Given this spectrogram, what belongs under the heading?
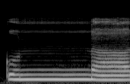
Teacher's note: کننا میں بھی الف مد آ رہی ہے، کننا نہیں کہنا، کننا ناک میں بھی آواز لے کے جانی ہے کیونکہ نون میں شد آ رہی ہے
